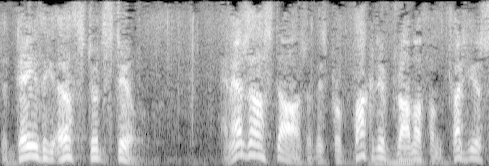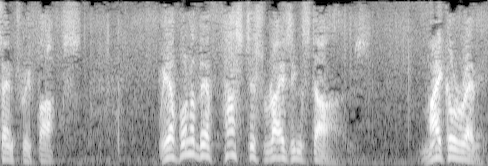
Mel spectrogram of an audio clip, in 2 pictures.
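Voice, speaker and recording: A very raspy man introduces a radio drama as its host, formal and deliberate, with lively pitch. The sound is that of a dull 1950s radio recording. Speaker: host and producer.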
